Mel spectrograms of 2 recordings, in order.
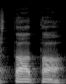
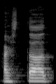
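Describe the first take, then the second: First: The word stops on a lengthened final vowel. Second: The ending is hidden nasally into the next word. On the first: The reading pauses at this word. "നിർത്തുകയാണെങ്കിൽ അഷ്താത്ത എന്ന് പറഞ്ഞാൽ നിർത്തുക" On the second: The reading continues without stopping. "നിർത്താതെ പോവുകയാണെങ്കിൽ ... ഇഖ്ഫ ആണ് നിയമം വരിക"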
